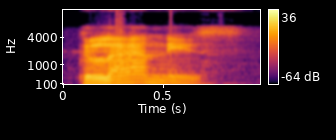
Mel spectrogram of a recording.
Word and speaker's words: gladness: gladness, gladness. 이 단어에서는요, A가 강세가 오고요. D 사운드를 조심해야 되겠죠. D 사운드. 그래서 gladness 하지 않고요. glad. D 사운드를 받침으로 넣으신다 생각하시고요. 역시 형용사에 NESS가 붙어서 명사를 만들어줍니다.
